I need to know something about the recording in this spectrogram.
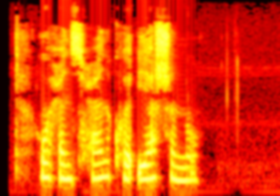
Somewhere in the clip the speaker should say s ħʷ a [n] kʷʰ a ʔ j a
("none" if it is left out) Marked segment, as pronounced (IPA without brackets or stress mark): n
